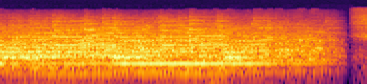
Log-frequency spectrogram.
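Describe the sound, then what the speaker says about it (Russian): Church bells peal at an Easter service, a dense, continuous wash of ringing mixed with crowd noise that stays loud throughout and cuts off abruptly near the end. "Колокольный перезвон заглушается пасхальным приветствием."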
